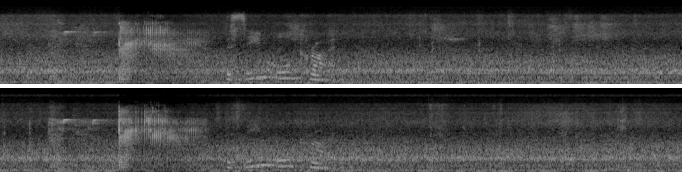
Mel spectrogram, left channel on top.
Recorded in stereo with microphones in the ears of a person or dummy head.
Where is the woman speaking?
40° left (ahead or behind), 2.5 m.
